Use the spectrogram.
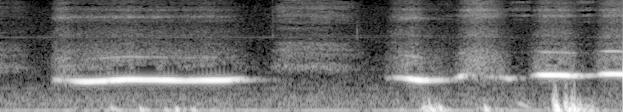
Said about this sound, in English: Firstly, I'd like to relitigate my whistling because I was able to whistle. Not very good.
